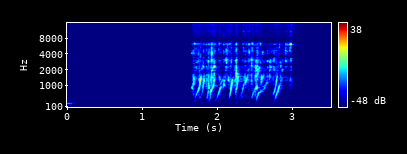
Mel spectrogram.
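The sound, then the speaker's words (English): A brief burst of watery splashing and sloshing as a teacher places a fish into a plastic Tupperware container of water during a classroom experiment, lasting just over a second, with no voices. “Teacher place the fish in Tupperware A.”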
